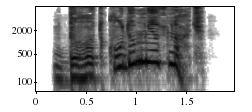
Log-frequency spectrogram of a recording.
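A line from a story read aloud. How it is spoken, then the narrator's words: Exclamation. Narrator (Russian): воскликнул закройщик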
